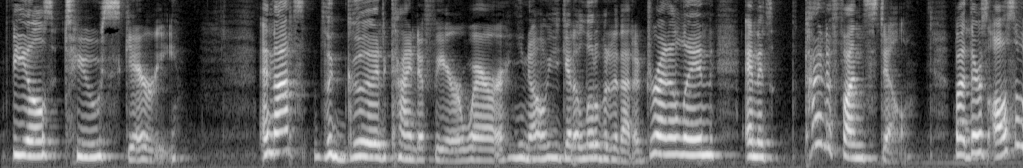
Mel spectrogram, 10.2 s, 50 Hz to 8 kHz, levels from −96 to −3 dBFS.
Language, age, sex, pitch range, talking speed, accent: English, 10-29, female, 215-265 Hz, 175 wpm, American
